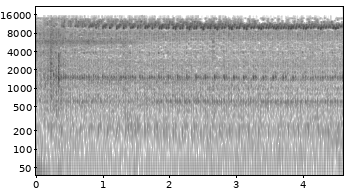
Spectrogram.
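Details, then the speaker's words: Toyota Hiace on a cold morning start: steady high-pitched squeal over the idling engine that fades after some seconds and returns each morning, from a worn, slipping drive belt. "Meron nga siyang kuliglig ' ba pero mawawala din daw yan katagalan"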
